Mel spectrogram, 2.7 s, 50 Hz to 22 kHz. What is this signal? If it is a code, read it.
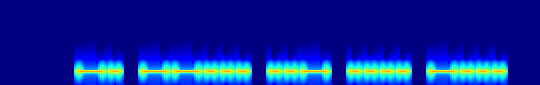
Morse code, heard as a keyed tone, about 30 wpm, 700 Hz. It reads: N7UHB
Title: USA Call Signs - 5 Characters - Repeated 3x - 30wpm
